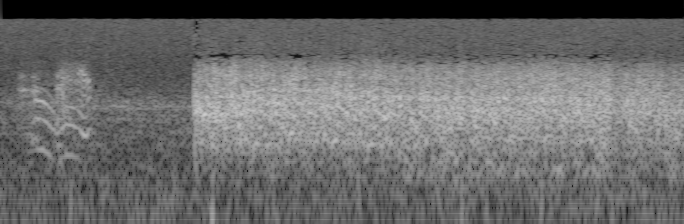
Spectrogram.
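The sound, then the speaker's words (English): After a brief wavering vocal cry, a sudden loud crack of thunder from a lightning strike during a storm bursts in and rolls on as a dense, steady rumble that barely fades over the next few seconds. “It was dark, and the thunder continued to grumble menacingly, so with what wits were left to me, I fled the dream and the storm and ran pell-mell for home.”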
